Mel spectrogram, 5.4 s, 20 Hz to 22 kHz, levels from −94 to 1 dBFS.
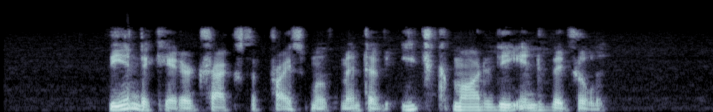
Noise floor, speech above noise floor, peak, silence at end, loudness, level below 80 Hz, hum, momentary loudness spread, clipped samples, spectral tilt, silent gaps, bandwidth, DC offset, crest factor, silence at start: -69 dBFS; 50 dB; 0 dBFS; 0.85 s; -19 LUFS; -52 dBFS; none; 7 LU; under 0.1%; -4.5 dB/octave; none; 8.4 kHz; under 0.1%; 20 dB; 0.8 s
